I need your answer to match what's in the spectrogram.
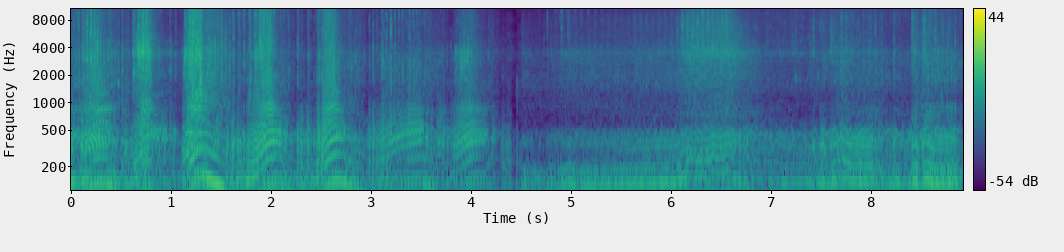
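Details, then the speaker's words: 1982 Honda CB750 engine in a cross kart, carburetors drilled out: repeated revs go ragged and stutter near the top, breaking up between about 4,000 rpm and redline while fine below; suspected lean running, carbs need further clearing. "it's still acting like it's lean it's uh breaking up and everything and all that stuff it's acting just like it's lean"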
